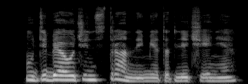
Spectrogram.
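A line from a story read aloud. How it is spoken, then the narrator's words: Grumbling. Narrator (Russian): проворчала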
